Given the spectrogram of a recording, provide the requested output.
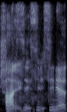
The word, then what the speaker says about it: Sinead: Sinead, the designer you work with, Sinead Gori, or is it Shanae? Sinead, Sinead.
